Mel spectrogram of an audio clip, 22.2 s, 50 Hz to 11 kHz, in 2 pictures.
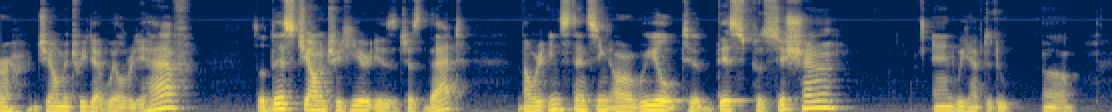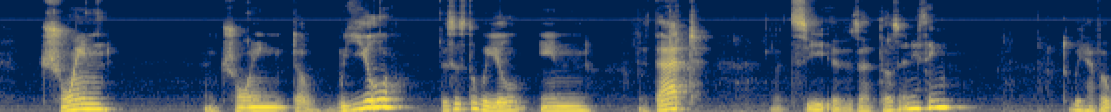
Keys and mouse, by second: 7.3 middle click, 7.9 shift+a, 13.3-14.7 drag, 15.2 click, 17.6 shift+Left, 19.8 shift+middle click, 21.0 shift+middle click.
